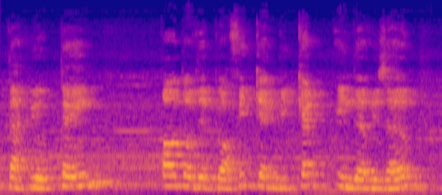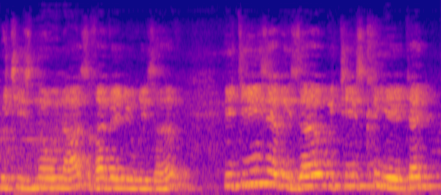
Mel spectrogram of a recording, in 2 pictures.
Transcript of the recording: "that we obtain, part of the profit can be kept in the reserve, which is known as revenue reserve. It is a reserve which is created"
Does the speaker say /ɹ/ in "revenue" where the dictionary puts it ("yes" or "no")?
yes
